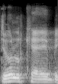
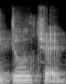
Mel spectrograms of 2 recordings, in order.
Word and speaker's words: dulce: And I'm saying dulce because I use the classical Latin pronunciation. So if you're a medieval Latin speaker, you'll say dulce.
